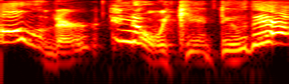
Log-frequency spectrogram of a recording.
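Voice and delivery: very high, swoopy, cartoon-style voice. Playing a character who turns down a summer invitation; Mickey Mouse voice. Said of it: "I will be [name] as Mickey Mouse".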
